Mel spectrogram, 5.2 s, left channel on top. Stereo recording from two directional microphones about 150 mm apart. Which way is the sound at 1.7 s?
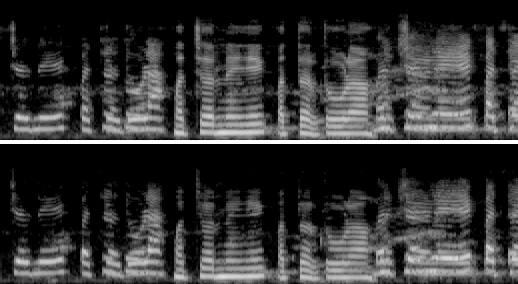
30° left (ahead or behind).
